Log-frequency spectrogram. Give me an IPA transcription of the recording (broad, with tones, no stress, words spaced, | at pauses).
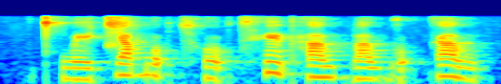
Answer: t̪ʰwe˨˩t͡ɕa˦ bo˦ʔ t͡sʰo˨ʔt͡sʰẽ˥˧pʰa˧w ba˧wɡo˨ʔka˥˧w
